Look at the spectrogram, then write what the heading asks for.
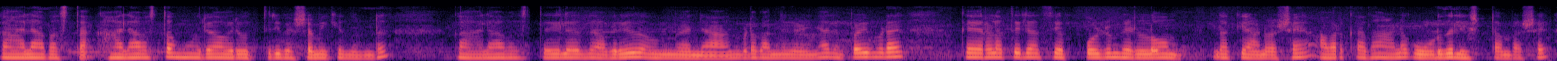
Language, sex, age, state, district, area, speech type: Malayalam, female, 30-45, Kerala, Alappuzha, rural, spontaneous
